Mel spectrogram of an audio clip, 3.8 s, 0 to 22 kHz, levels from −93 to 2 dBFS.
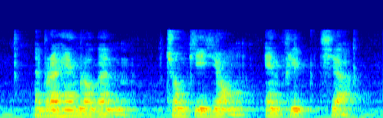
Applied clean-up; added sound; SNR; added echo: none; none; none; reverberation time 0.1 s.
